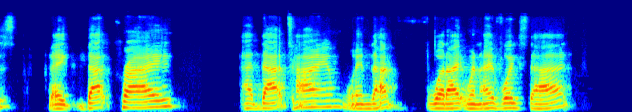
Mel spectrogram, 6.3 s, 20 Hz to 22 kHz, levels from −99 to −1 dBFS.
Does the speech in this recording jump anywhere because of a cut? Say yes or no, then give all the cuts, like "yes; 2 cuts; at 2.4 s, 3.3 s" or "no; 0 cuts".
no; 0 cuts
